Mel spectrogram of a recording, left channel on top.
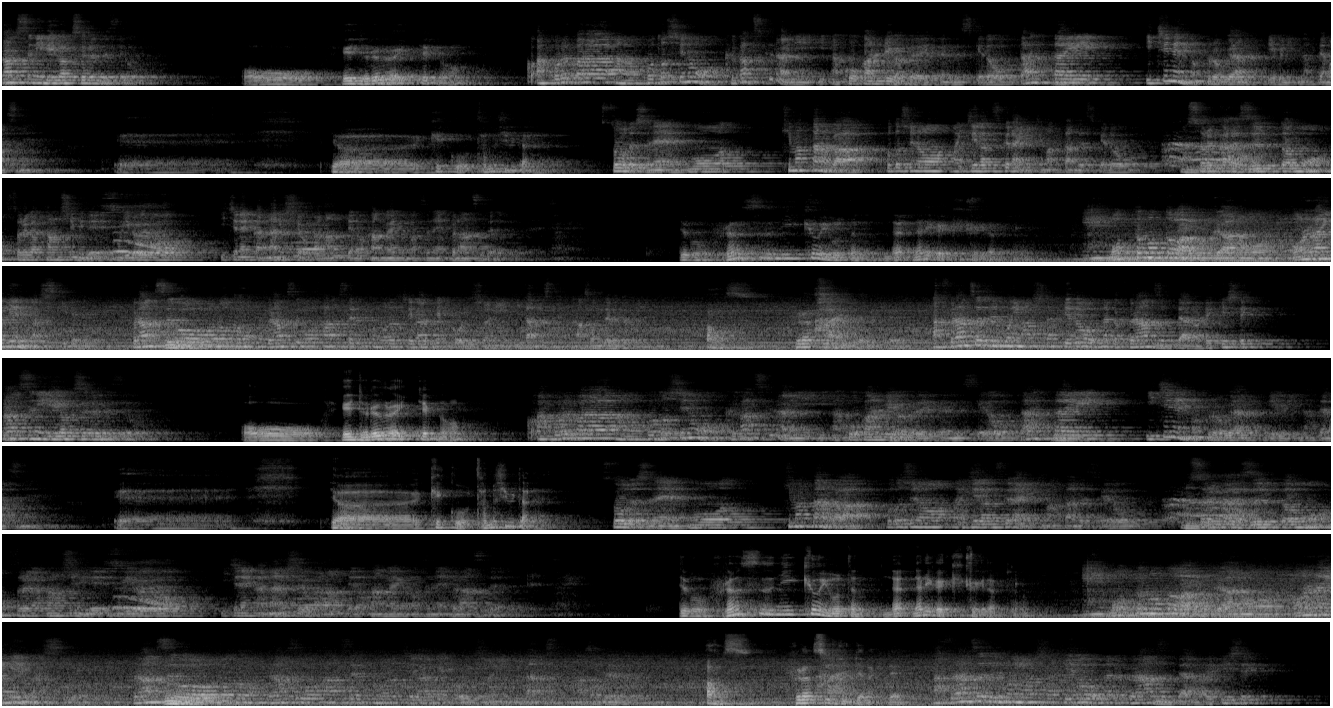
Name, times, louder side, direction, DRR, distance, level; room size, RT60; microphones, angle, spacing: voice 1, 0.0-1.4 5.2-10.9 11.4-13.6 19.4-20.6 21.1-24.6 25.1-28.3 28.8-31.6 37.6-40.8 41.1-46.4 48.0-48.3 49.2-52.3, left 1 dB, 85° left, -4 dB, 0.8 m, -32 dB
voice 2, 2.4-4.6 8.9-9.1 10.5-10.8 14.4-16.2 16.6-18.7 25.1-25.4 31.8-31.9 33.4-36.9 41.5-42.3 46.9-48.9 51.4-51.7, right 4 dB, 65° right, 9 dB, 0.4 m, -31 dB
sound 1, 24.9-25.9 27.6-28.3 29.3-30.0 32.1-32.2 33.0-33.1 34.1-34.2, left 3 dB, 55° left, 1.3 m, -36 dB
sound 2, 36.1-50.7, left 1 dB, 45° right, 1.2 m, -37 dB
6.3 x 5.3 x 3.0 m, 1.4 s
head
